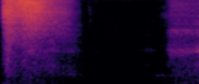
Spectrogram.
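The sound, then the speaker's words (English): A voice imitates an air freshener, mounted high on an office wall, spraying after its button is pressed: a loud, breathy hiss, a brief silence, then a second hiss starting up, with no other talking. “And I opened up the air freshener. And I hit the button to make it spray again.”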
